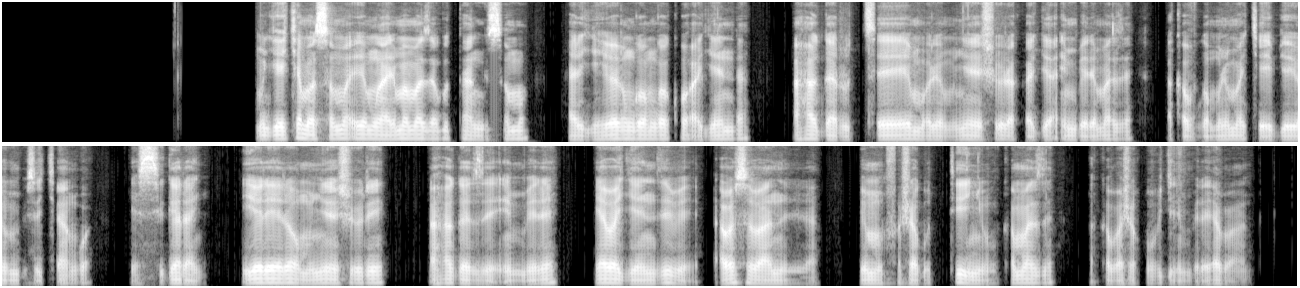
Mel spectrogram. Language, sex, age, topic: Kinyarwanda, male, 25-35, education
